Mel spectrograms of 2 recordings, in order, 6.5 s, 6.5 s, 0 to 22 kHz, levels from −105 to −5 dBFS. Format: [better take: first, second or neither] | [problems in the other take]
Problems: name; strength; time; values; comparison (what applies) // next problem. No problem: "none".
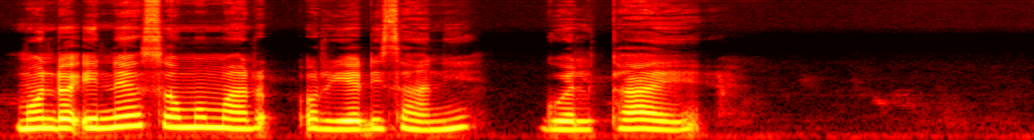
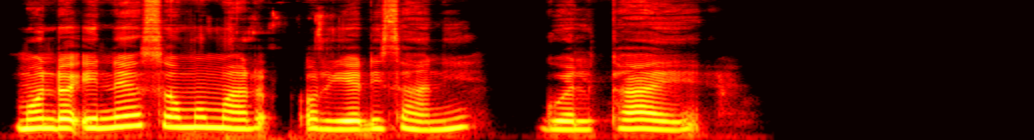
first | noise reduction (neural mask model Resemble Enhance denoiser)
